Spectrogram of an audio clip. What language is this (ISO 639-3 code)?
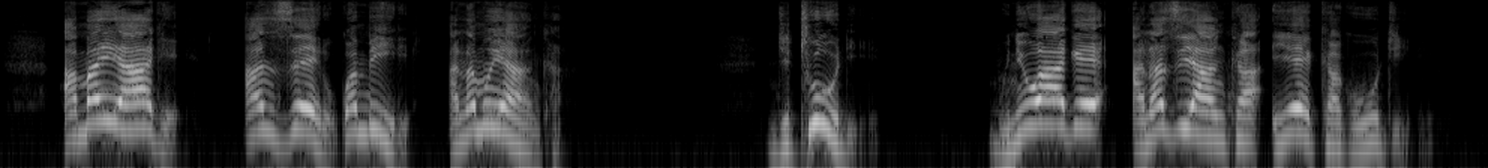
nya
